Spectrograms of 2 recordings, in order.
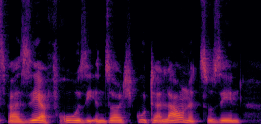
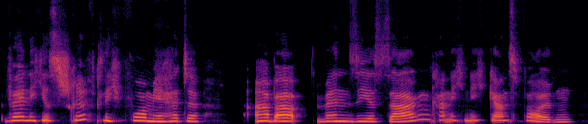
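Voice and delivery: put-on a much higher polite girl's voice; Alice, höflich; 9 semitones higher, 3 dB louder than usual. A narrator's reading. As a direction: ask very politely. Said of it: "sagte Alice sehr höflich". (Alice bittet sehr höflich, deutlich höher)

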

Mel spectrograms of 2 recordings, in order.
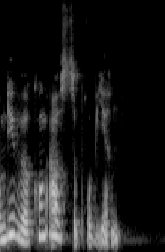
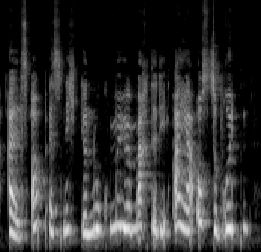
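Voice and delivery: high, loud, complaining bird voice; aggrieved pigeon; 12 semitones higher, 5 dB louder than usual. A narrator's reading. Pigeon grumbling about hatching eggs, aggrieved. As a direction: rant in a raised pigeon voice.

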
